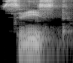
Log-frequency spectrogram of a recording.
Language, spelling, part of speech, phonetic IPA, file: Russian, свист, noun, [svʲist], Ru-свист.ogg
- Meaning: whistle (act of whistling)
